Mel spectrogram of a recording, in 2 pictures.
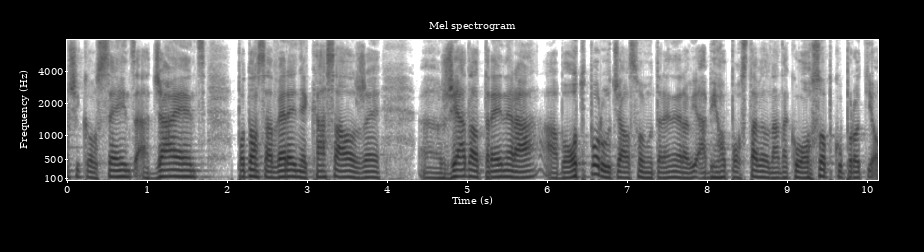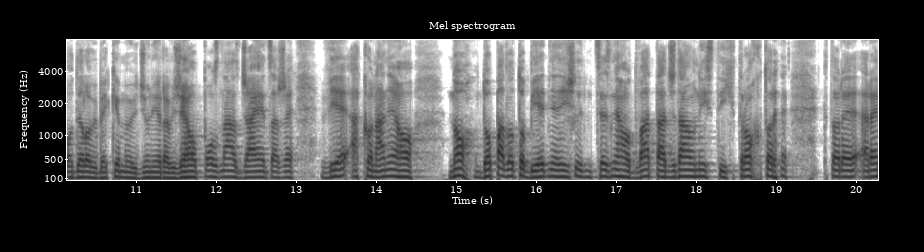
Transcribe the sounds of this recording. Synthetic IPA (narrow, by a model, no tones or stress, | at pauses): ʃikɔʊsɛjnt͡sa̰d͡ʒajɛnt͡s | pɔt̪ɔmsaʋɛɾɛjɲɛkasalʒɛ | ʒɪad̪alt̪ɾɛːnɛɾaa̰lɛbɔɔt̪pɔɾuːt͡ʃalsʋɔjmut̪ɾɛːnɛɾɔʋiabiɦɔpɔst̪aʋilnat̪akuːɔsɔpkupɾɔciʔɔ̰d̪ɛlɔʋibɛkɛmɔʋid͡ʒuniɛɾɔʋiʒɛɦɔpɔznaːzd͡ʒajɛnt͡saʒɛ | ʋɪɛʔakɔnaɲɛɦɔ | nɔd̪ɔpad̪l̩t̪ɔbɪɛd̪ɲɛiʃlit͡sɛzɲɛɦɔd̪ʋat̪ad͡ʒd̪aʊnist̪iːxt̪ɾɔxkt̪ɔɾɛːkt̪ɔɾɛːɾɛ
